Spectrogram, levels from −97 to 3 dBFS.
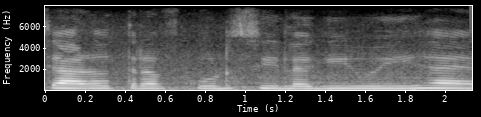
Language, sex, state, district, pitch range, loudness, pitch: Hindi, female, Bihar, Kaimur, 215-225 Hz, -19 LUFS, 220 Hz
